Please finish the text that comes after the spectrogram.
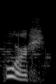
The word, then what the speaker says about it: Porsche: And yes, it's pronounced Porsche, not Porsche.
